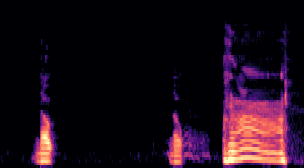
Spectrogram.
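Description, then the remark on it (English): An excited, energetic little puppy growls and whimpers while trying to get away: two short, sharp vocal bursts with pauses between, then a longer, wavering whine. No one speaks. “Dog wilding out, bro.”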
